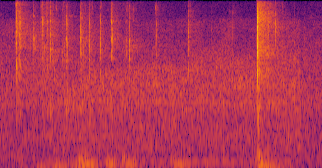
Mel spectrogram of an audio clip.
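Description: Typing on a computer keyboard: a run of quick key clicks, with one louder keystroke near the end.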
